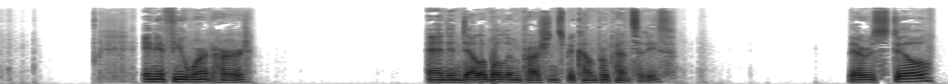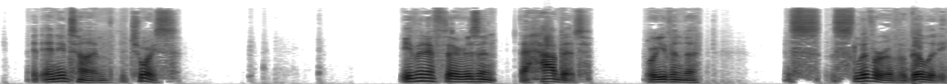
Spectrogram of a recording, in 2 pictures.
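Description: A man speaks calmly close by, in short phrases with pauses.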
